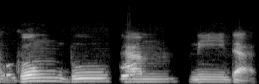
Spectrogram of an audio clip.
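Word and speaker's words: 공부합니다: dari kiri ke kanan Nah ini kan ada B ya B di akhir ketemu dengan n dibaca HAM mi mi ya seperti ini ya Jadi dibacanya adalah Gong Bu Hamida seperti itu kemudian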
